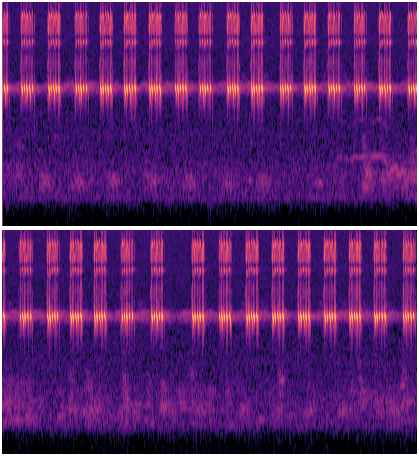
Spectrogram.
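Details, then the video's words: A cricket keeps up a long, even run of high pulsed chirps, close to two per second, with a brief break near the twelfth second and faint soft rustling underneath. "Cricket sound"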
